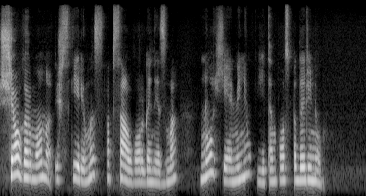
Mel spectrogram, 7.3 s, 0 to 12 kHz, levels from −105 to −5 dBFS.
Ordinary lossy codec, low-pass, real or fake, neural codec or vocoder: MP3, 96 kbps; 10.8 kHz; fake; codec, 32 kHz, 1.9 kbps, SNAC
